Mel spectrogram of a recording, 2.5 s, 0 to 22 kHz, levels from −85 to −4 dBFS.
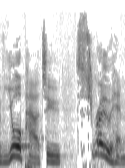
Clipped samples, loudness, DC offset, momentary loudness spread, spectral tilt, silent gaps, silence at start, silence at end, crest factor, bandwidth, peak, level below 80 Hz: under 0.1%; -29 LUFS; under 0.1%; 11 LU; -4 dB/octave; none; 0 s; 0 s; 16 dB; 17 kHz; -12 dBFS; -54 dBFS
